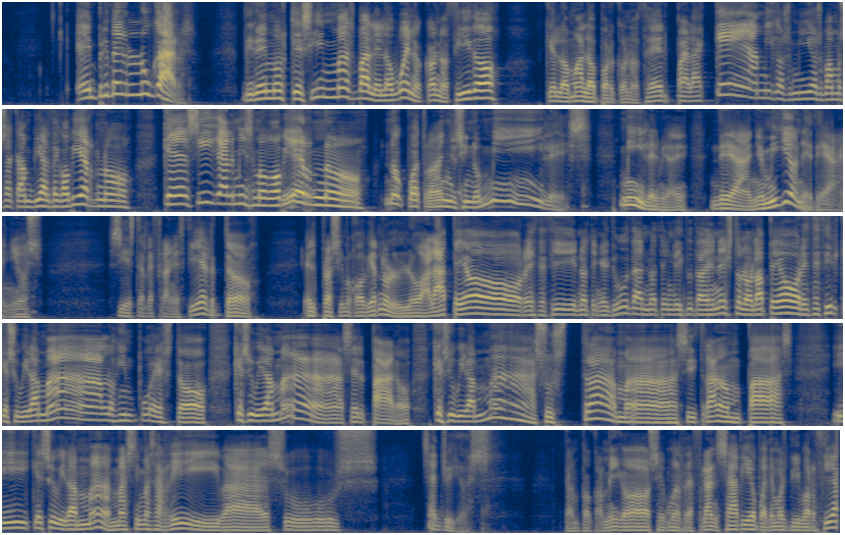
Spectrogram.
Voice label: brotes verdes guion radio

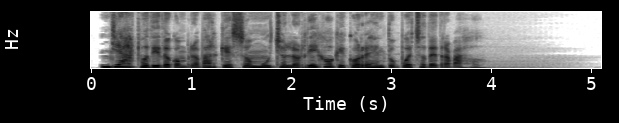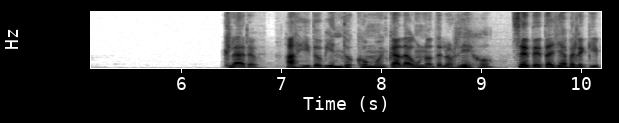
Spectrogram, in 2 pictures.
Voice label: locutora andaluza

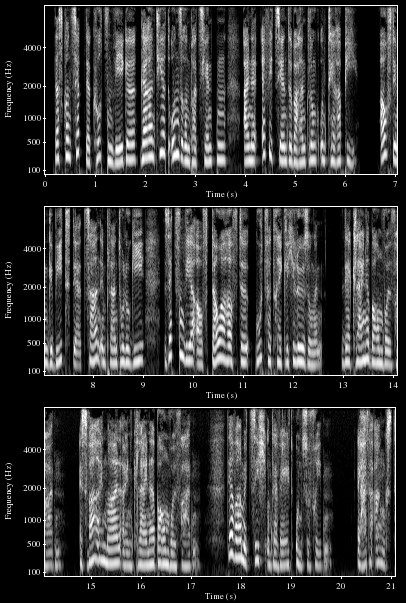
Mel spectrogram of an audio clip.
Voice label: locutora alemana; Deutsche Sprecherin

